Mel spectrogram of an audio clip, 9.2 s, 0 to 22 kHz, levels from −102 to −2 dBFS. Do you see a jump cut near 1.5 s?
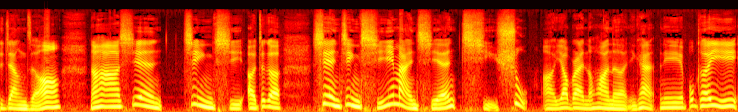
no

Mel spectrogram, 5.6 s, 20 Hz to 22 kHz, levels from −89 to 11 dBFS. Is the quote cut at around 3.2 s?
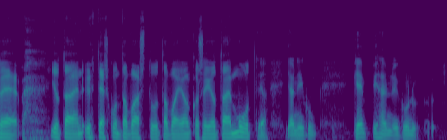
yes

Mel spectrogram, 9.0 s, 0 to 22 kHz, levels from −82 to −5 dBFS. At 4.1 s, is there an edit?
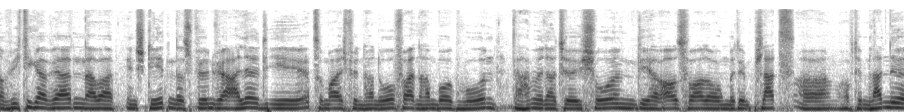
no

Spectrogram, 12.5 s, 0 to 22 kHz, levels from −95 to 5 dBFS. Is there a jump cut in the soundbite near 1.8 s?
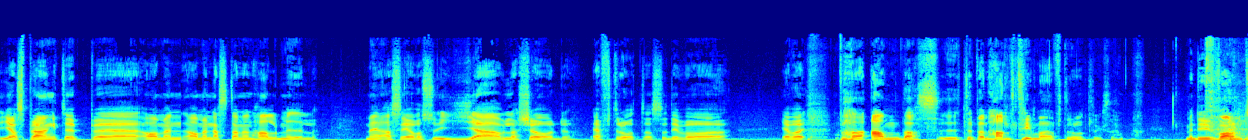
yes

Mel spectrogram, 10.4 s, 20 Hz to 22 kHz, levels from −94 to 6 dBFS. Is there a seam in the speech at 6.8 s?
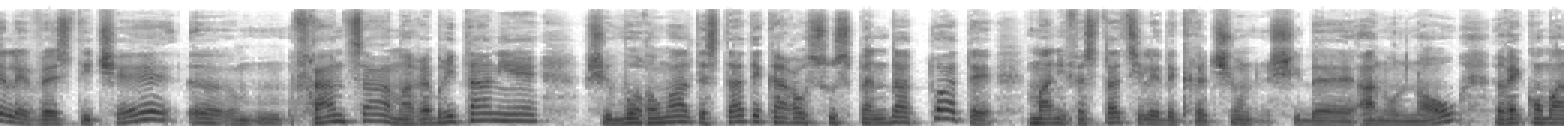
yes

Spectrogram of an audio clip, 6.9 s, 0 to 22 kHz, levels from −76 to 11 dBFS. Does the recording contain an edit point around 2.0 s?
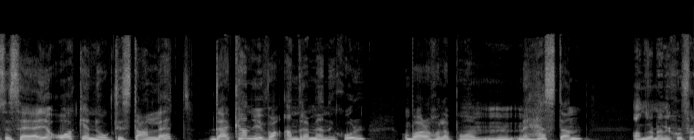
yes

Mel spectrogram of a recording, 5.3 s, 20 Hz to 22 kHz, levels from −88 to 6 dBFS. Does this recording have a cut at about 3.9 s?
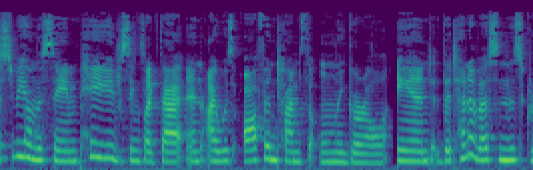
yes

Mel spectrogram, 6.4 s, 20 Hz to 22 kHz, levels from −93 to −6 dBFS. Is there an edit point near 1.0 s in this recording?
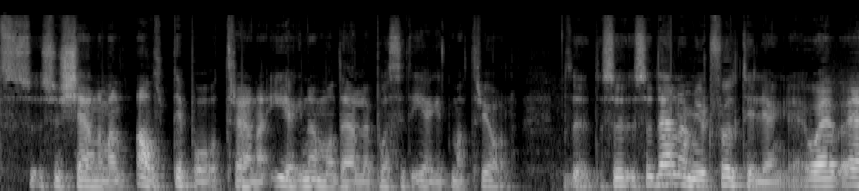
no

